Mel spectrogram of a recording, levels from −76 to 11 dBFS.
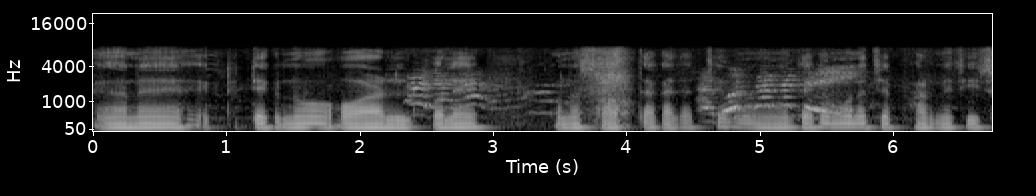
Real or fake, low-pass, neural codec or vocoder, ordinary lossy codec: real; none; none; none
